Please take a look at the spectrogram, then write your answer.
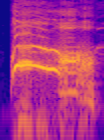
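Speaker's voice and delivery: put-on high squealing baby-talk shriek; Aunt Harriet impression. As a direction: shriek like a fussy old aunt. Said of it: "my new Aunt Harriet impression".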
